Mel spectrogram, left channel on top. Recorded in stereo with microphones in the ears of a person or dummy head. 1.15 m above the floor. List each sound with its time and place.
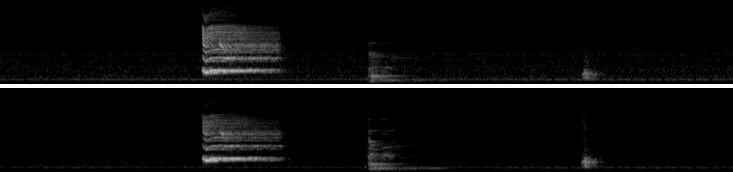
2.0 s singing: 25° left (ahead or behind), 0.6 m
3.6 s a piano: 50° right (ahead or behind), 3 m
5.8 s a whoosh: 50° right (ahead or behind), 3 m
